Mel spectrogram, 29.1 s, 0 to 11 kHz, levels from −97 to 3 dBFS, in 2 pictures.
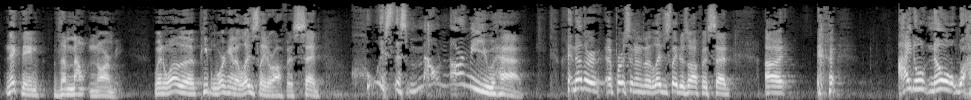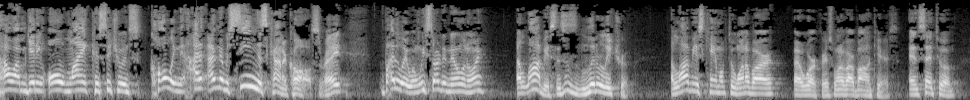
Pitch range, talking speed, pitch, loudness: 130-220 Hz, 165 wpm, 170 Hz, -13 LUFS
